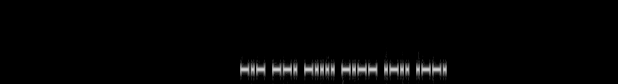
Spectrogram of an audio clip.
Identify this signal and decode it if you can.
Morse code, heard as a keyed tone, about 46 wpm, 700 Hz. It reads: KG6YLP
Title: USA Call Signs - 6 Characters - Repeated 3x - 45wpm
